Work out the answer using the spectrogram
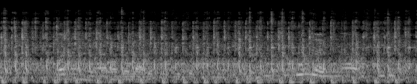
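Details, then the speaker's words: Kawasaki Bajaj CT 100 motorcycle at idle: fast, uneven metallic ticking, roughly three taps a second; mechanic judges it the timing chain, suspecting it is stretched or slack, and plans removing the two timing chain cover bolts to confirm. "para sa akin, yung tunog na yan ay timing chain. Kailangan matanggalin natin ang kanyang dalawang bolt sa takip ng kanyang timing chain guys, para ma-confirm natin at maklaro kung nagkaroon na ba ng pag-inat o pagbitay sa kanyang timing chain."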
